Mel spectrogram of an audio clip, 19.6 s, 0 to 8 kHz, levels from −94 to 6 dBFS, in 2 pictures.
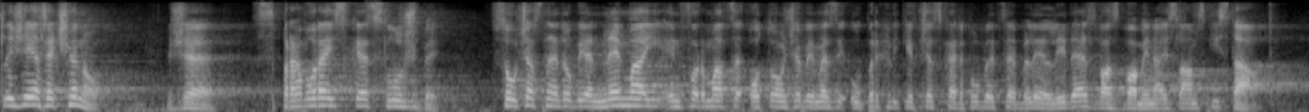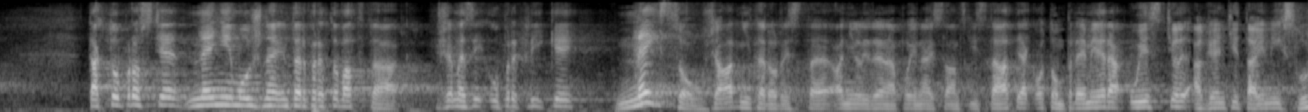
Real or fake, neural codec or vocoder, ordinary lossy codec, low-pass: real; none; AAC, 32 kbps; 7.2 kHz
